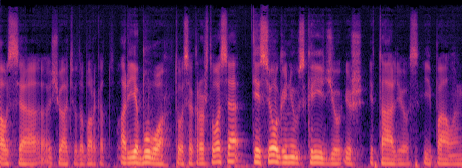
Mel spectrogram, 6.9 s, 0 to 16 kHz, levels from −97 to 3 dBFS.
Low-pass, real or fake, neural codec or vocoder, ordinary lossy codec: 14.4 kHz; fake; autoencoder, 48 kHz, 128 numbers a frame, DAC-VAE, trained on Japanese speech; MP3, 96 kbps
